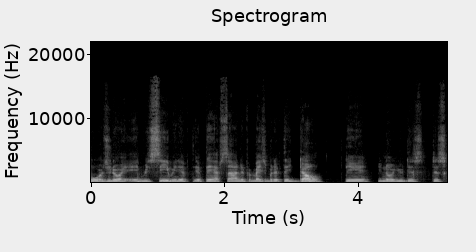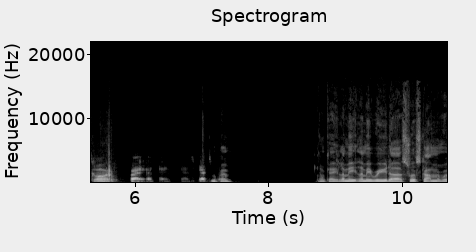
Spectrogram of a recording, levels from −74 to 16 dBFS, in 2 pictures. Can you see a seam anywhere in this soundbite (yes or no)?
yes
